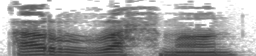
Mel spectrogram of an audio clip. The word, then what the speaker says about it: الرحمن: اگر بگیم الر الرحمن الرحمن، اما لام تبدیل کردیم به را و را رو در را ادغام کردیم، پس شد الرحمن. پس را در تلفظ زدن دو تا شد.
